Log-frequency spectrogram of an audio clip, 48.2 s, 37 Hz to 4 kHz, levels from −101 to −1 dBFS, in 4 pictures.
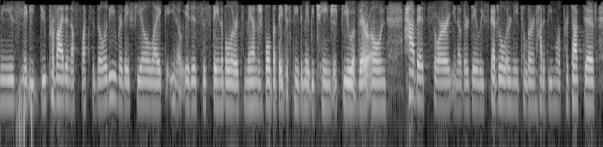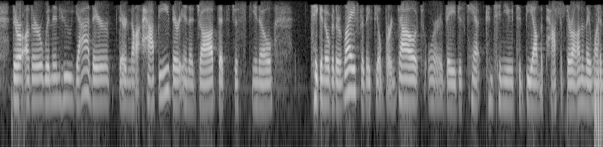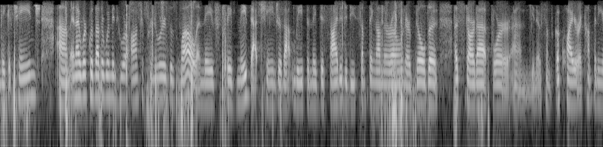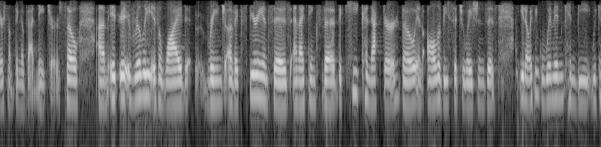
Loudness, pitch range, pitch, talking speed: -26 LUFS, 145-160 Hz, 150 Hz, 215 wpm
